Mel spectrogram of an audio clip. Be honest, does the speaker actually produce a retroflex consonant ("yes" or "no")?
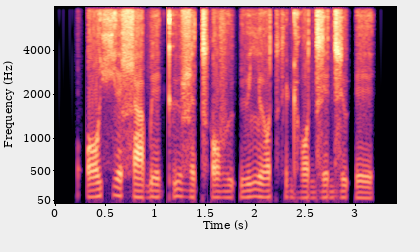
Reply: yes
